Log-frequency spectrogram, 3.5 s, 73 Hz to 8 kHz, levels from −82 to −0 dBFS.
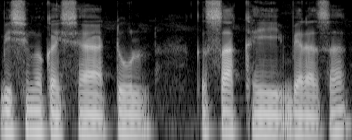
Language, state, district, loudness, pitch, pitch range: Kokborok, Tripura, Dhalai, -23 LUFS, 90 Hz, 85-95 Hz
